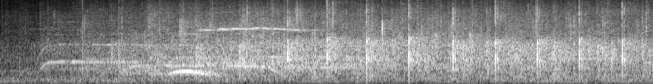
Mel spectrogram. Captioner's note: everyone applauding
